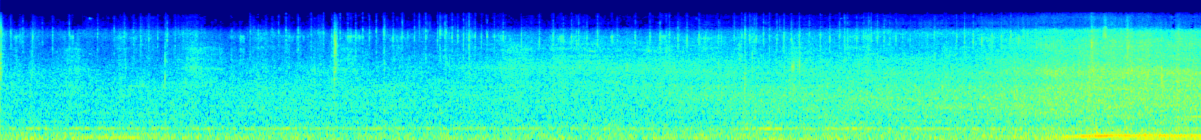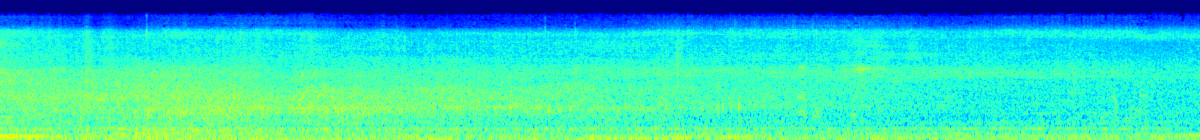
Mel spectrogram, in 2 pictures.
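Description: Street traffic noise: a steady rumble with a constant low hum, and a motor vehicle passing louder about halfway through.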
